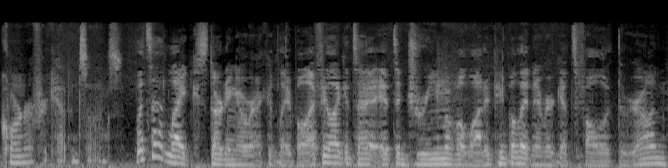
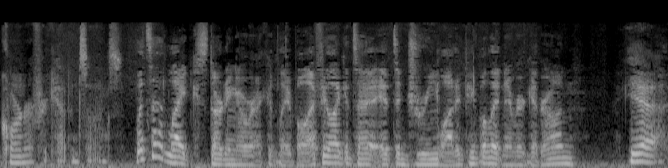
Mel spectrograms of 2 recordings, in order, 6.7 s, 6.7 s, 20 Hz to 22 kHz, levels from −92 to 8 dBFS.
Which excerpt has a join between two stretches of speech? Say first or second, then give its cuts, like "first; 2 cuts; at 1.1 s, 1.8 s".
second; 2 cuts; at 4.4 s, 5.4 s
